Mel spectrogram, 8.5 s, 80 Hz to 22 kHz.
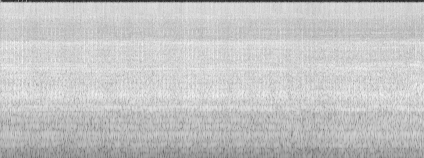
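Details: Toyota 4S-FE engine knock that appears above 1500 rpm; steady engine hum with a fairly regular knock, roughly four per second, riding on top; cause not yet identified.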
